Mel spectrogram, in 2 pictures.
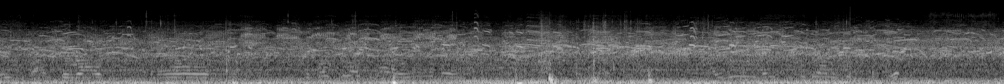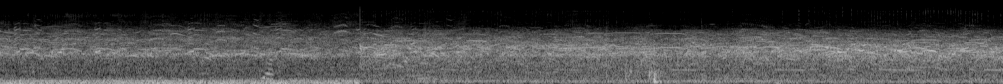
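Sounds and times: low rumble: 0.0s - 13.7s
gulls squawking: 0.0s - 20.0s.

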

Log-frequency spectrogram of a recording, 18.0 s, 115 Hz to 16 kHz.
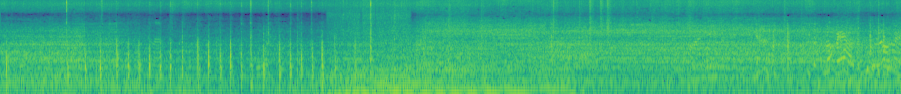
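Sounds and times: knife chopping on plastic board: 1.4s - 7.5s
low hum: 5.6s - 16.2s.

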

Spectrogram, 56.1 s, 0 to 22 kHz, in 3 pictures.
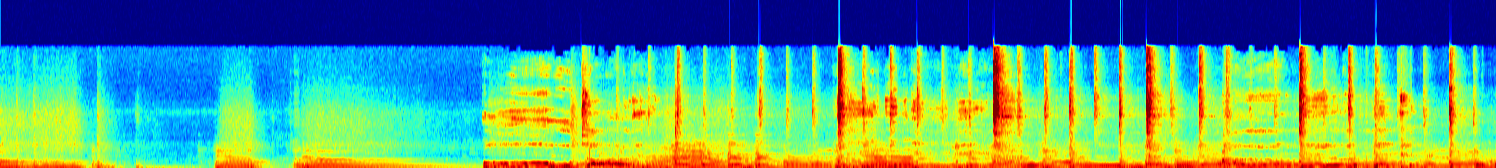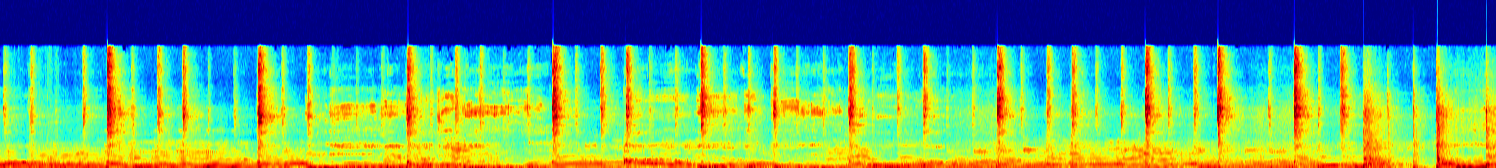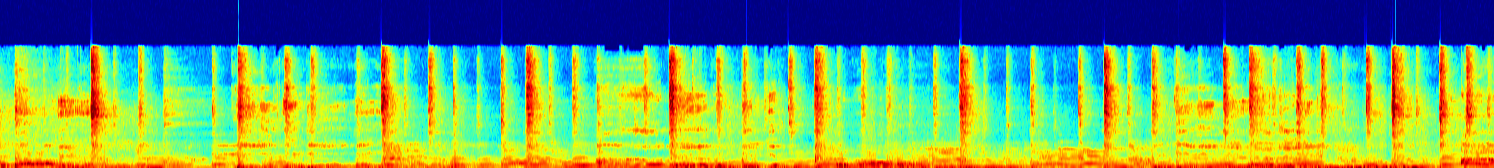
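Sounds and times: drum kit and cymbals: 0.0s - 5.4s, 7.2s - 56.0s
electric bass: 0.0s - 56.0s.

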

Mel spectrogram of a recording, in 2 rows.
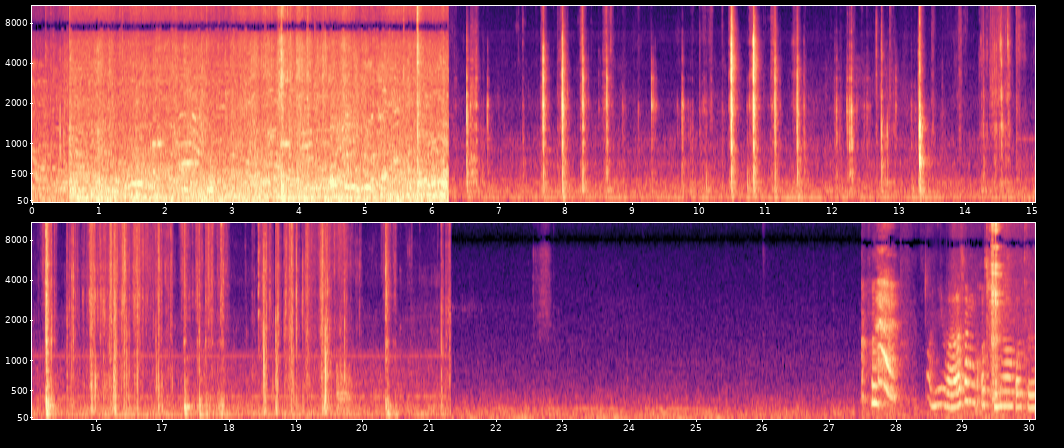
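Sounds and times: plastic packaging handled: 12.4s - 21.4s.

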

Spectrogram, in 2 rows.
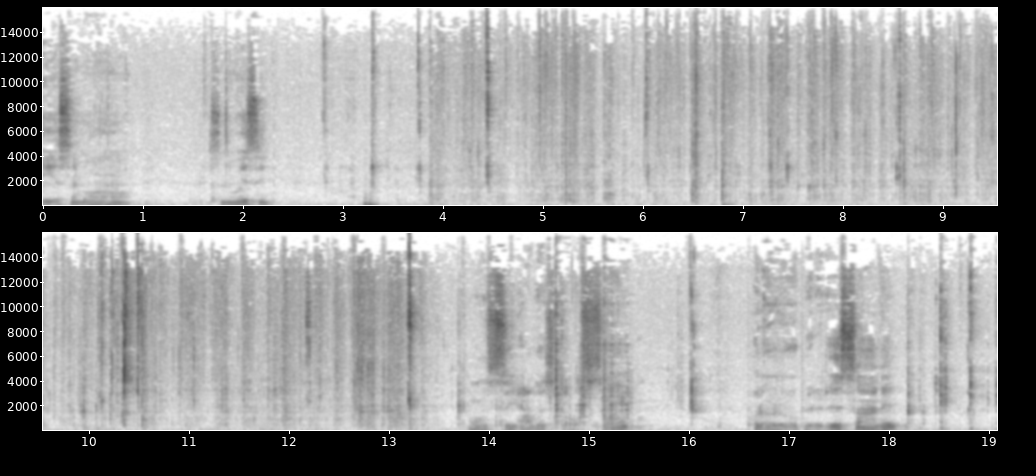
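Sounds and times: plastic wrapper crinkling: 3.3s - 15.5s.

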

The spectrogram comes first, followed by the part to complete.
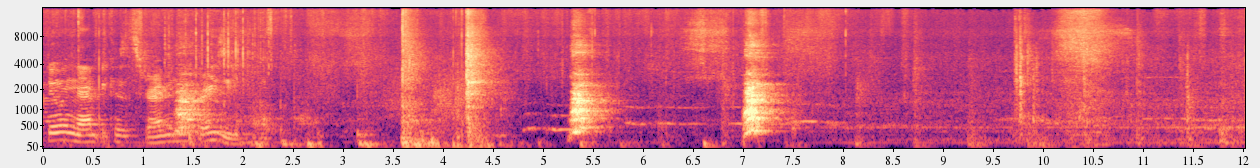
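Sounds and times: dog barking: 1.3s - 1.7s, 5.2s - 5.8s, 7.0s - 7.6s.

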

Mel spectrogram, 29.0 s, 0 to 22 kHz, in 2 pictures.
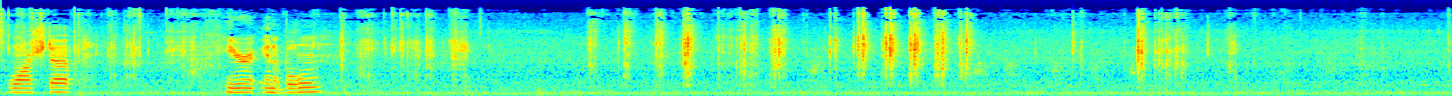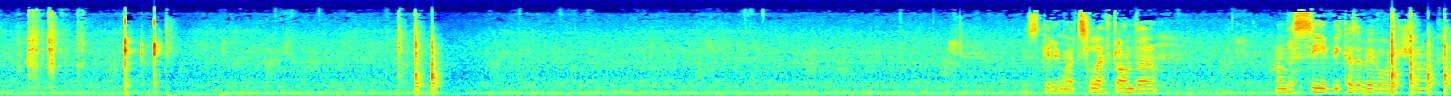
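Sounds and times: plastic tool scraping avocado: 0.0s - 2.6s, 3.4s - 4.8s, 5.8s - 9.8s, 10.7s - 12.5s.

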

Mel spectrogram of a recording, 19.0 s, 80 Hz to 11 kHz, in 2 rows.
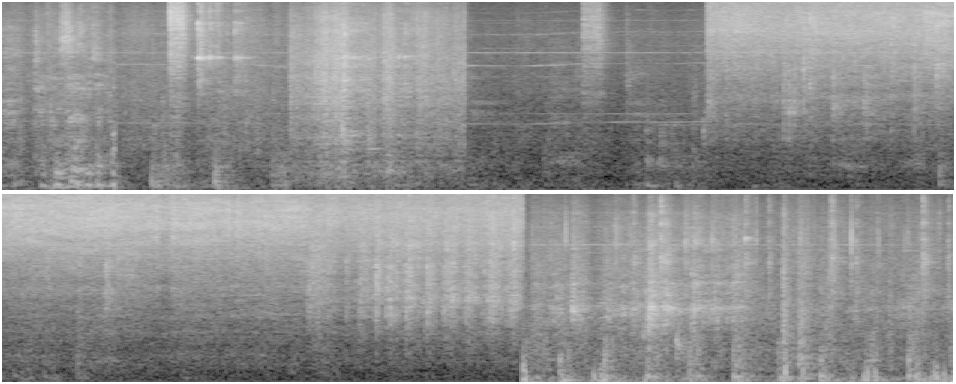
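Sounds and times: spray paint can hissing: 5.8s - 6.0s, 7.0s - 14.8s.

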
